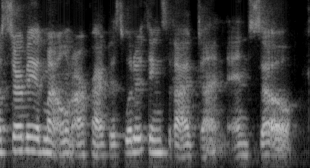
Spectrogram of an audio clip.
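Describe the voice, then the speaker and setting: At a fairly quick pace, a woman speaks in a medium pitch. Her pitch variation is ordinary. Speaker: artist and researcher giving a talk. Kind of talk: conference talk. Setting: stage with audience. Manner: fast.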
